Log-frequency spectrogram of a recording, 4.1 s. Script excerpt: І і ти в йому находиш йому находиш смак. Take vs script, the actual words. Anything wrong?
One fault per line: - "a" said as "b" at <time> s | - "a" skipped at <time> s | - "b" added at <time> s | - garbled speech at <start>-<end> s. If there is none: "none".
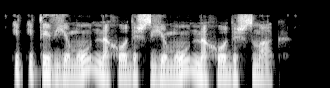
none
